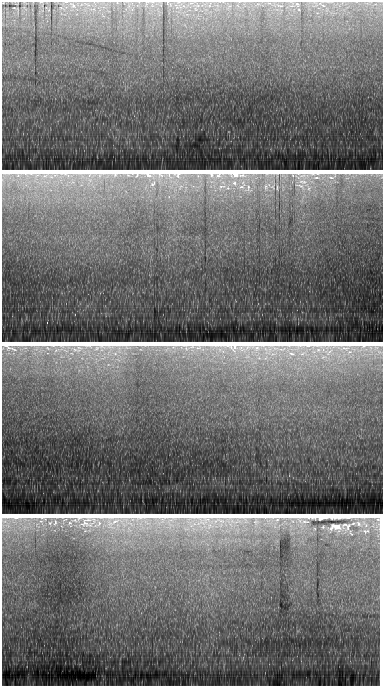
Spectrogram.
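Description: Steady street traffic noise, with passing vehicles swelling louder about halfway through and again a few seconds later.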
